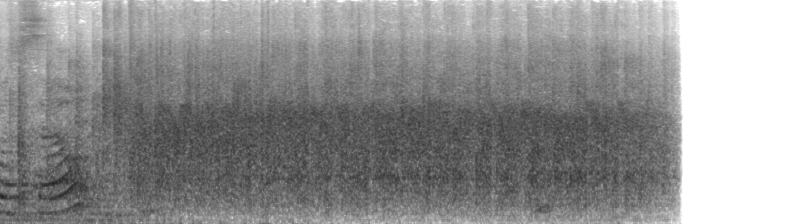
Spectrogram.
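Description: A group of women applauds loudly.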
